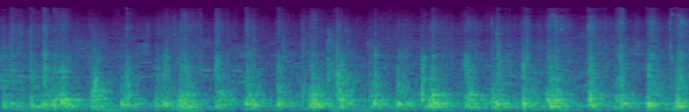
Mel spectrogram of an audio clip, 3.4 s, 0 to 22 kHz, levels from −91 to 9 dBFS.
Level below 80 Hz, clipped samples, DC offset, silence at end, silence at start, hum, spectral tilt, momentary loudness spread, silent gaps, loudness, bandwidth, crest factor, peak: -54 dBFS; under 0.1%; under 0.1%; 0 s; 0 s; none; -6.5 dB/octave; 4 LU; none; -22 LUFS; 14 kHz; 18 dB; -2 dBFS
